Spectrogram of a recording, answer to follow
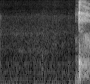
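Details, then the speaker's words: Rough cough from an infant with mosaic Down syndrome, recovering from RSV after a three-day hospital stay. "As you can hear, she still has a rough cough."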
